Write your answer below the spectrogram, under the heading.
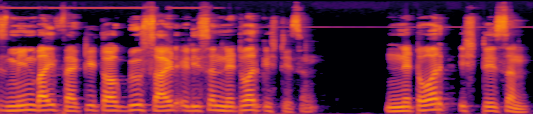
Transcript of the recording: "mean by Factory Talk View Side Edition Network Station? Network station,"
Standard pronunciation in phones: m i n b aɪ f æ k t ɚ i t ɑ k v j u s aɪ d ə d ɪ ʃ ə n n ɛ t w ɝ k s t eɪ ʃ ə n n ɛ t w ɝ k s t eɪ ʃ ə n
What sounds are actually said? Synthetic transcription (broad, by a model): m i n b aɪ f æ k t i t ɑ k b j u s aɪ d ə d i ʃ ə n n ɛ t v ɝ k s t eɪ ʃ ə n n ɛ t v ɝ k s t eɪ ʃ ə n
